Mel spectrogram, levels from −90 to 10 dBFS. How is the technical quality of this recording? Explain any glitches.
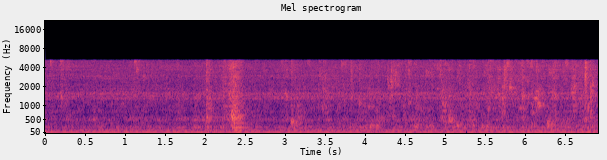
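Nothing in the recording stood out as a technical problem on listening.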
